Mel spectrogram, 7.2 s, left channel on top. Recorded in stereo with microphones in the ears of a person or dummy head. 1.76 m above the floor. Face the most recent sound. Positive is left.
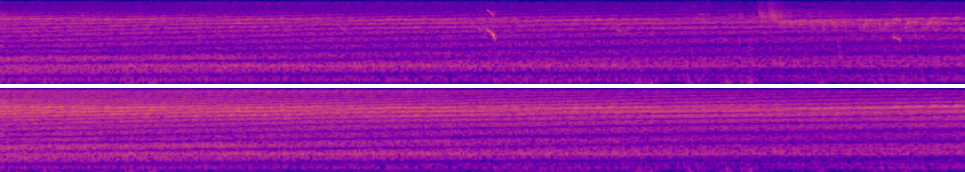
turn(degrees=-35)  # may be behind; listen again after turning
